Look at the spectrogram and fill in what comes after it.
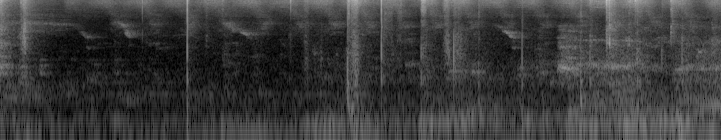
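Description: Scattered short bird chirps, several falling in pitch, among sharp clicks and knocks from handling the moving camera, over a low rumble.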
